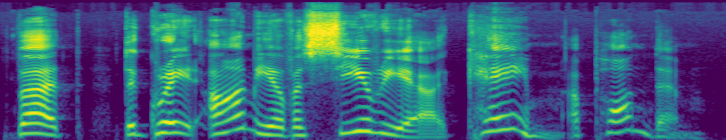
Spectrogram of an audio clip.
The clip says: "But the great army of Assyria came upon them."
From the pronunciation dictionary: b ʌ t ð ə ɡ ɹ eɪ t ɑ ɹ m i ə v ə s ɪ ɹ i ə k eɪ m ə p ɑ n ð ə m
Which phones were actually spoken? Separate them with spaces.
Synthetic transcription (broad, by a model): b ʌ t ð ə ɡ ɹ eɪ t ɑ ɹ m i ə v ə s ɪ ɹ i ə k eɪ m ə p ɑ n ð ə m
